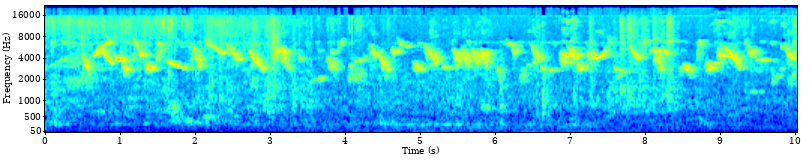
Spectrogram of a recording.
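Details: Atlantic canary, a 2014 competition champion, chirps and trills in quick, choppy high bursts of notes, steady and unbroken across the recording against a light background hiss.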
